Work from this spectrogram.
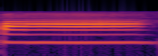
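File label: "baa1", Cantonese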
